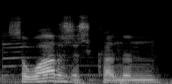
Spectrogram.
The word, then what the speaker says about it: Суаржишканен: но ударение, тем не менее, будет на «э». И у нас получится так. Суаржишканен.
